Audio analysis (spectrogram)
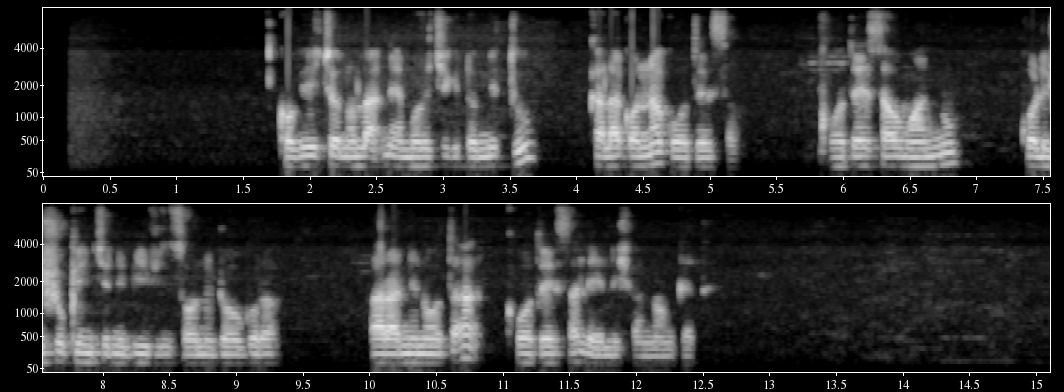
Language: Sidamo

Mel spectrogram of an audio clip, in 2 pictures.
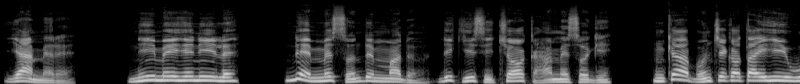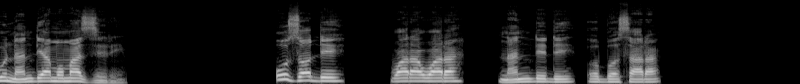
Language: Igbo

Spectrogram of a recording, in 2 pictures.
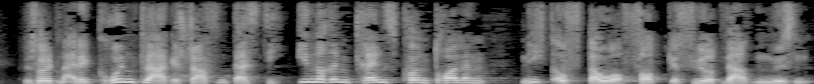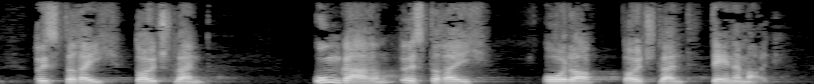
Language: German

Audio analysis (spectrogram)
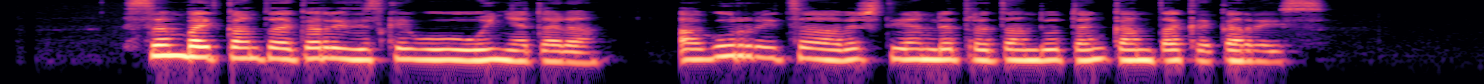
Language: Basque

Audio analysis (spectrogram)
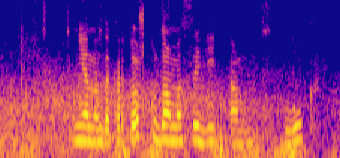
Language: Russian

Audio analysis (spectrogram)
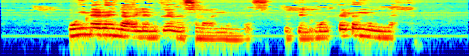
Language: Kabyle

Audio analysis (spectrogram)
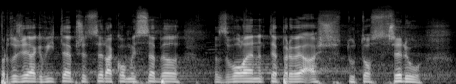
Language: Czech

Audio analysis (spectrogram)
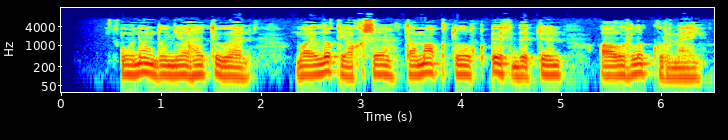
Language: Bashkir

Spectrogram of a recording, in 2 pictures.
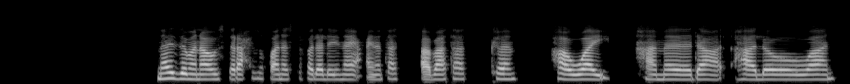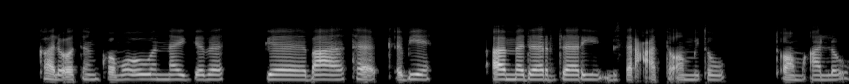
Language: Tigrinya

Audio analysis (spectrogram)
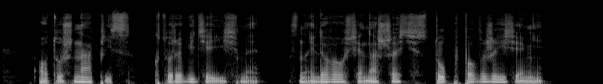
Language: Polish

